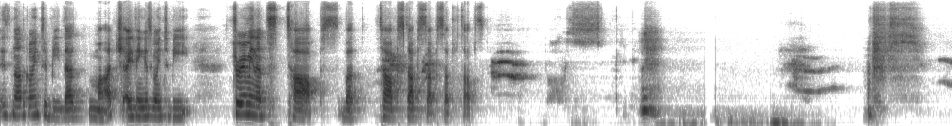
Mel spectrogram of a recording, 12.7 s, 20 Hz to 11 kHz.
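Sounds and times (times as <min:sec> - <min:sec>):
speech: 0:00.0 - 0:06.5, 0:08.6 - 0:08.9
cat meowing: 0:05.1 - 0:07.1, 0:10.4 - 0:11.3
low thumps: 0:08.9 - 0:10.6.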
